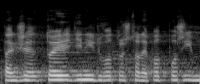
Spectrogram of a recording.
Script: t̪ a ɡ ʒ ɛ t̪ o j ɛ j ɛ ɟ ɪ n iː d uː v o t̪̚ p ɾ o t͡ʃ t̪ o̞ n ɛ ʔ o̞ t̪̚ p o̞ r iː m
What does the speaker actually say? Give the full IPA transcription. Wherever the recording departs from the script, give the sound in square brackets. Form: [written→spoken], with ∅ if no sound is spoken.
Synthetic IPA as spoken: t̪ a ɡ ʒ ɛ t̪ o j ɛ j ɛ ɟ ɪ n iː d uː v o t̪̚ p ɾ o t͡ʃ t̪ o̞ n ɛ [ʔ→p] o̞ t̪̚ p o̞ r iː m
